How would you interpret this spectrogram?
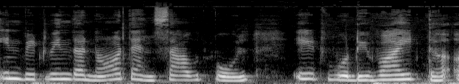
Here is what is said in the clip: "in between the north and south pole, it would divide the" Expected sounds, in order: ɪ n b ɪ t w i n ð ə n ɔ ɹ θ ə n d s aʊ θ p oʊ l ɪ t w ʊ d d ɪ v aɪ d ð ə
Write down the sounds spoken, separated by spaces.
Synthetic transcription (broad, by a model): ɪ n b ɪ t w i n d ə n ɔ ɹ t ə n d s aʊ t p oʊ l ɪ t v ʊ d d ɪ v aɪ d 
